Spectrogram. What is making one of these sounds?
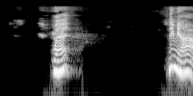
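A young woman talks on a phone.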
